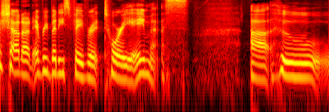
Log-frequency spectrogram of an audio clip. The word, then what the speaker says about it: Amos: So everybody's favorite Tori Amos, which rhymes with virus.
